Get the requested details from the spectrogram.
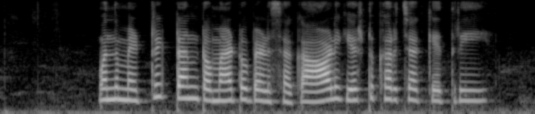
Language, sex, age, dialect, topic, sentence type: Kannada, female, 25-30, Dharwad Kannada, agriculture, question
